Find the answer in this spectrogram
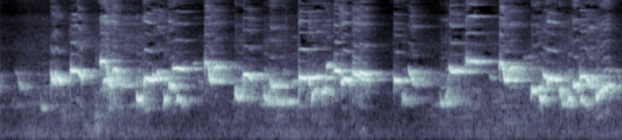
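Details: A straw-headed bulbul sings loud ropel phrases, dense bubbling whistles strung together in quick cascades with short breaths between bursts.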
